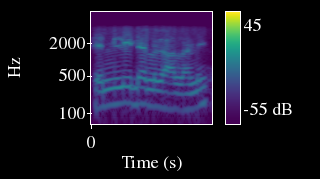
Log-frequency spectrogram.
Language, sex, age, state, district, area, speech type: Telugu, female, 45-60, Andhra Pradesh, Kadapa, rural, conversation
